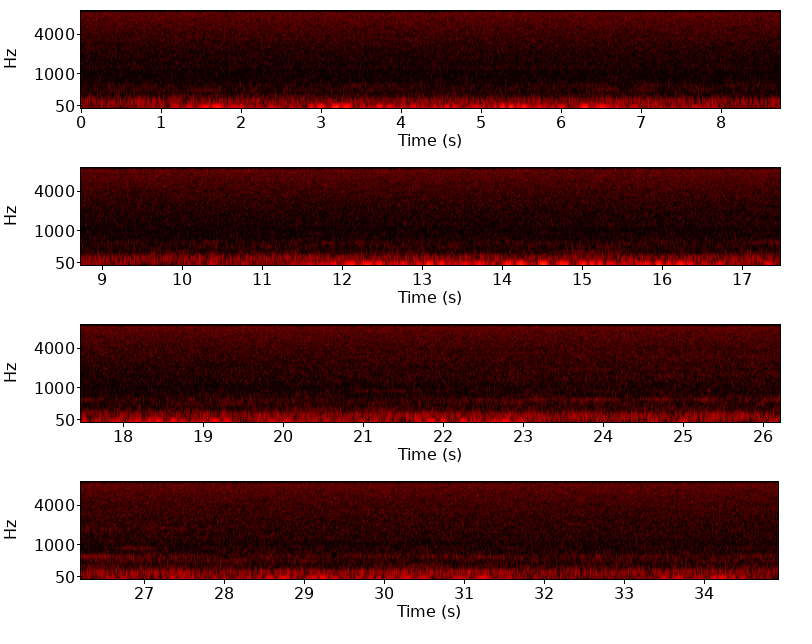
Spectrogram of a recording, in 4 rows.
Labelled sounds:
26.7	27.0	vessel noise, 0.80 to 0.90 kHz

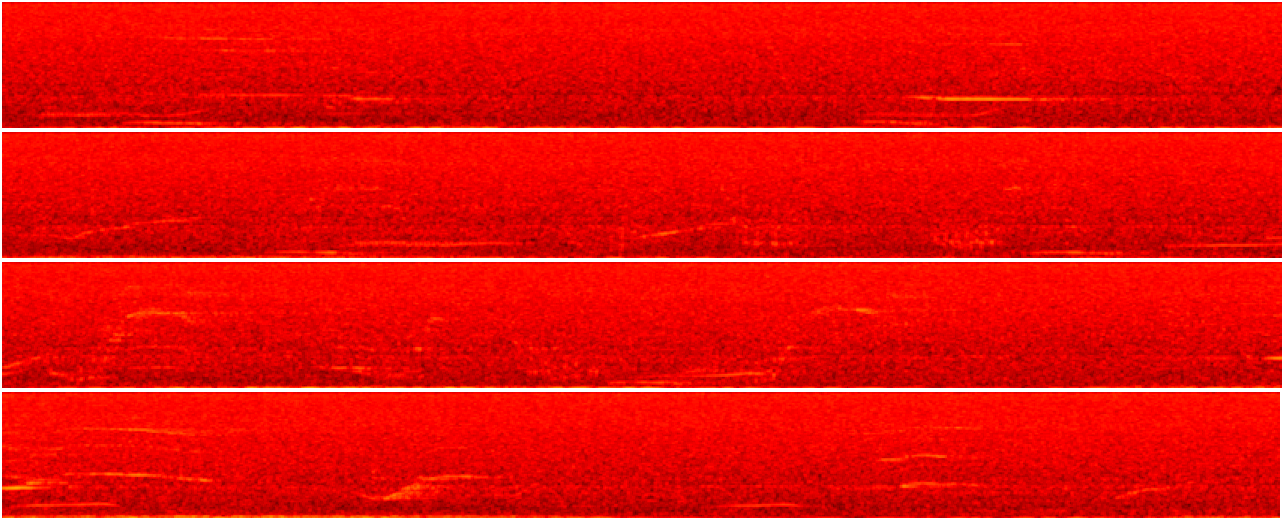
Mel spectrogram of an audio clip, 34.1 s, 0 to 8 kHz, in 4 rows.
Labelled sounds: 6.6	6.8	humpback whale, 2.75 to 2.85 kHz
9.3	9.9	humpback whale, 0.80 to 1.1 kHz
17.9	18.4	humpback whale, 1.8 to 2.4 kHz
22.5	22.9	humpback whale, 2.2 to 2.7 kHz
25.5	27.0	humpback whale, 0.80 to 3.3 kHz
28.4	28.8	humpback whale, 0.90 to 1.1 kHz
31.4	32.1	humpback whale, 0.80 to 3.4 kHz

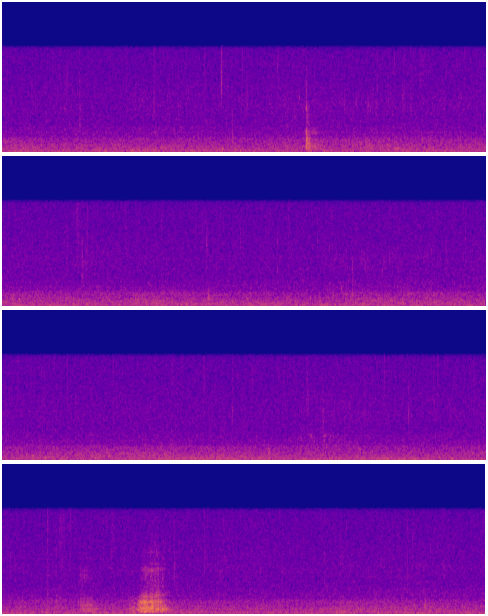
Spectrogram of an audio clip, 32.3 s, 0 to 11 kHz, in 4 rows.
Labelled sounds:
26.5	26.8	croaking sound likely from a nearby submerged object, 0.78 to 1.0 kHz

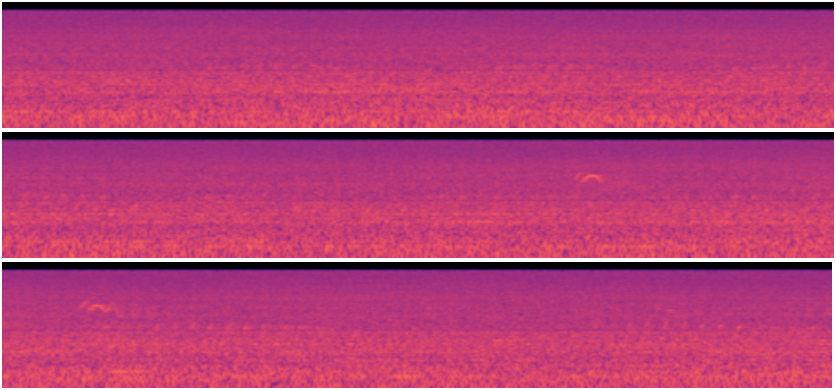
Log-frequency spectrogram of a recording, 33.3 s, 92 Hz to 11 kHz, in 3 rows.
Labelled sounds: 18.8	19.1	killer whale, 1.6 to 2.2 kHz
23.3	23.7	killer whale, 1.6 to 2.2 kHz

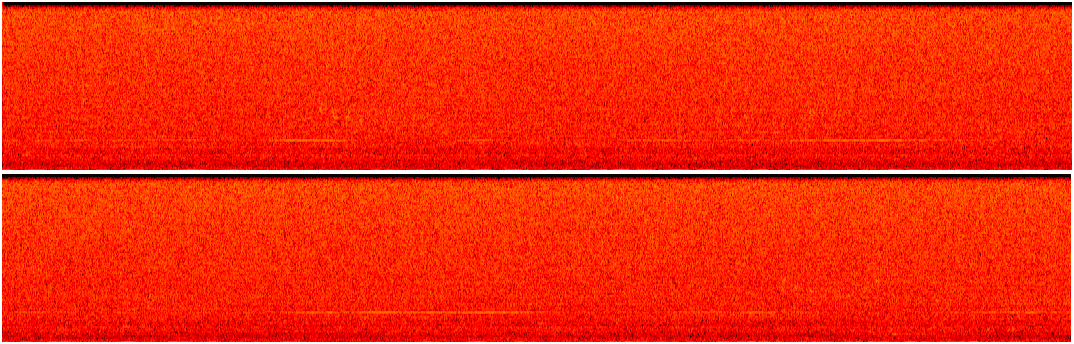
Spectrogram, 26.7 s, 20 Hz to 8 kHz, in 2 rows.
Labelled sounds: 3.5	3.8	vessel noise, 1.4 to 1.5 kHz

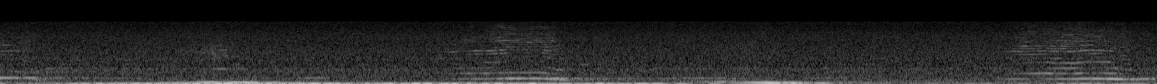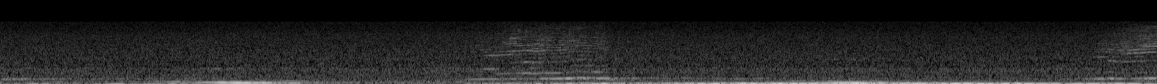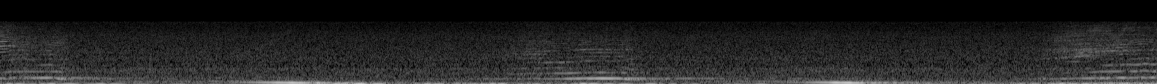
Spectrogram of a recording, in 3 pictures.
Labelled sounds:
4.7	5.7	humpback whale, 1.5 to 5.3 kHz
10.1	11.2	humpback whale, 0.96 to 3.8 kHz
16.4	17.5	humpback whale, 0.83 to 2.7 kHz
22.6	23.3	humpback whale, 1.1 to 6.1 kHz
28.6	29.3	humpback whale, 0.99 to 2.0 kHz
33.7	34.7	humpback whale, 0.86 to 2.9 kHz

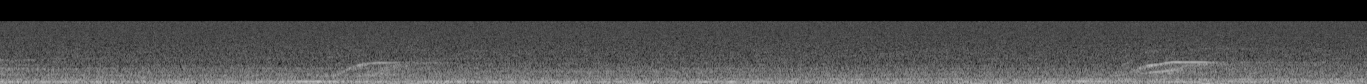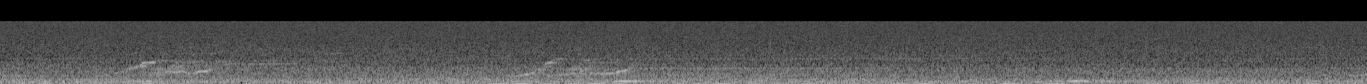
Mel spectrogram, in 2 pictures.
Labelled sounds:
3.5	4.1	humpback whale, 0.80 to 1.1 kHz
11.4	12.2	humpback whale, 0.80 to 1.1 kHz
15.0	15.4	humpback whale, 0.80 to 1.2 kHz
19.1	19.4	humpback whale, 0.80 to 1.3 kHz

